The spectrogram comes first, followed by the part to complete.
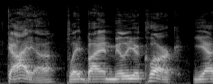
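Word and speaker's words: G'iah: we learned that Taylor's daughter whose name is pronounced Gaia played by Emilia Clarke yeah she took the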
